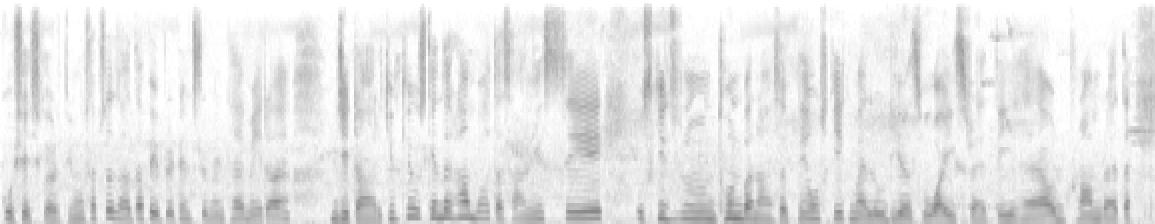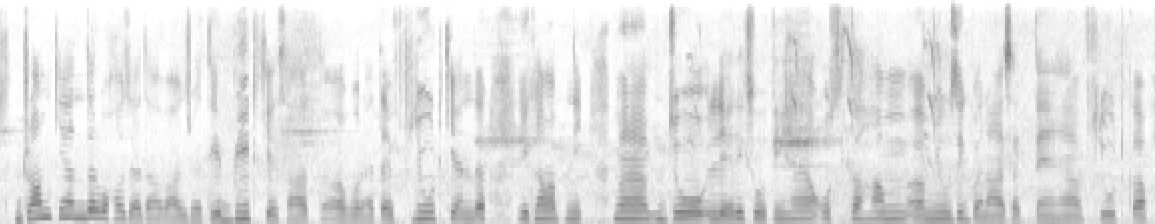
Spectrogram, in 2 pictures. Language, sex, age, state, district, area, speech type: Urdu, female, 30-45, Uttar Pradesh, Aligarh, rural, spontaneous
